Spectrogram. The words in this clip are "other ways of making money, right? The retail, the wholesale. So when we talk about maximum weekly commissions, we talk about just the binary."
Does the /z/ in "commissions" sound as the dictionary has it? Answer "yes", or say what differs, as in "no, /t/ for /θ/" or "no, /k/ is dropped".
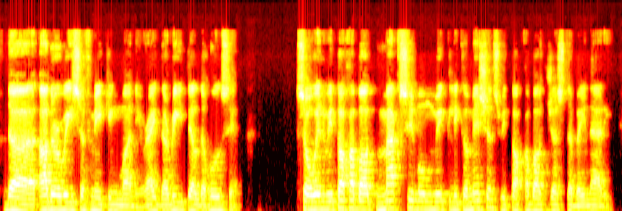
no, /s/ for /z/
